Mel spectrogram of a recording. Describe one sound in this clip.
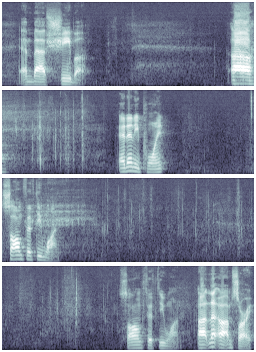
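A middle-aged man speaks calmly and closely through a clip-on microphone, with pauses.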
